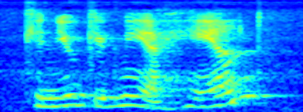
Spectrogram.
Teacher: usually the modal verb can is not pronounced clearly with an /æ/ vowel it's usually pronounced like /uh/ because it's reduced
